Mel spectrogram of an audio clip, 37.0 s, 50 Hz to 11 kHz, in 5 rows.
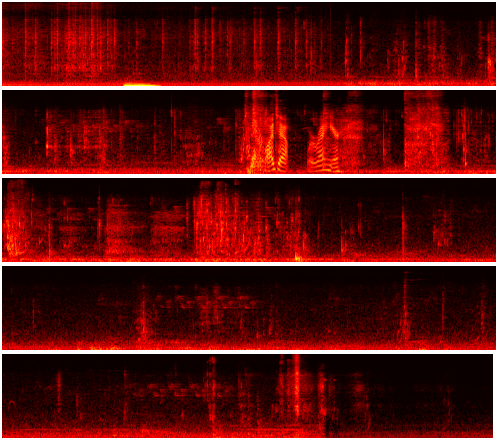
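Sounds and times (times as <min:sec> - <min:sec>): steady low hum: 0:00.0 - 0:07.1
water sloshing and lapping: 0:00.0 - 0:22.8, 0:24.0 - 0:35.4.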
